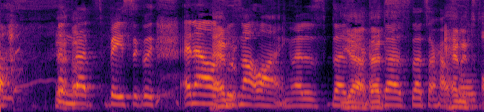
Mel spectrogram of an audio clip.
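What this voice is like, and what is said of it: Usual voice. Nothing is said of it.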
